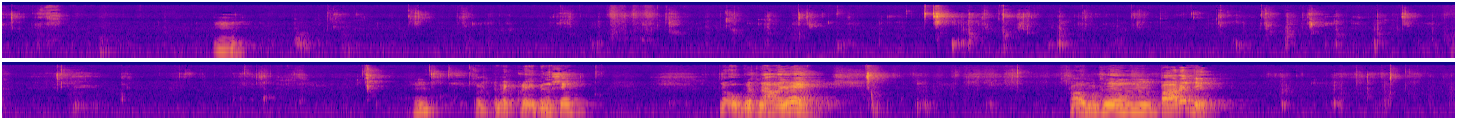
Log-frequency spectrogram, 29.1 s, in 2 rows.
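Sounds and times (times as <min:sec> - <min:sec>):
person chewing with wet smacks: 0:00.0 - 0:00.8, 0:02.9 - 0:19.3, 0:23.0 - 0:25.2, 0:27.0 - 0:29.0.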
